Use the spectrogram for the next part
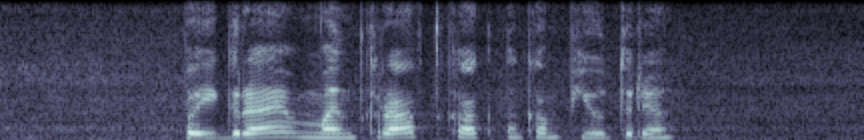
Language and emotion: Russian, neutral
